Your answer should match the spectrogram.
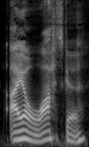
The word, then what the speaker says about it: ayahuasca: A-Y-A-H-U-A-S-C-A. – Yeah. Emphasis on the hua. – Hua? Hua. – You got to really feel it in your throat, dude.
